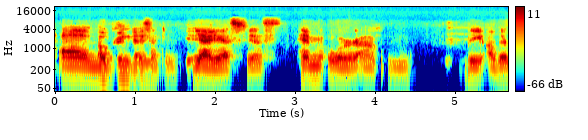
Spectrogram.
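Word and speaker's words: Kounde: The Sevilla Kunde. I can't pronounce his name right. It's my accent. Kunde. Kunde.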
